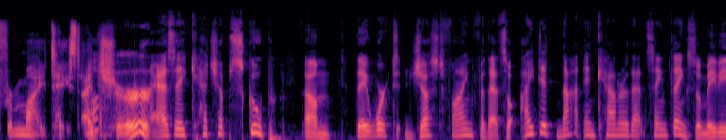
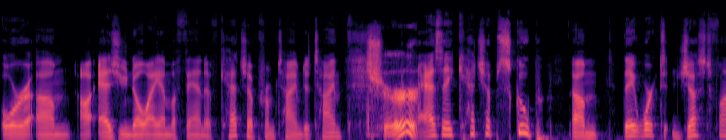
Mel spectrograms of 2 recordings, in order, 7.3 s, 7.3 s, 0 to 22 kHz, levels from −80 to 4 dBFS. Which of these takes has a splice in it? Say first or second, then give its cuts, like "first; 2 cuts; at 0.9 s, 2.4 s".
first; 1 cut; at 1.0 s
